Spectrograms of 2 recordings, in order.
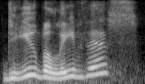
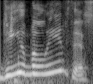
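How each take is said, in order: First: Said in the usual way. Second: Higher, pressing question on "you"; emphatic challenge. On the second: Shown as a demonstration. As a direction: push "you" up high, really asking them. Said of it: "do you really believe this is the truth?".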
